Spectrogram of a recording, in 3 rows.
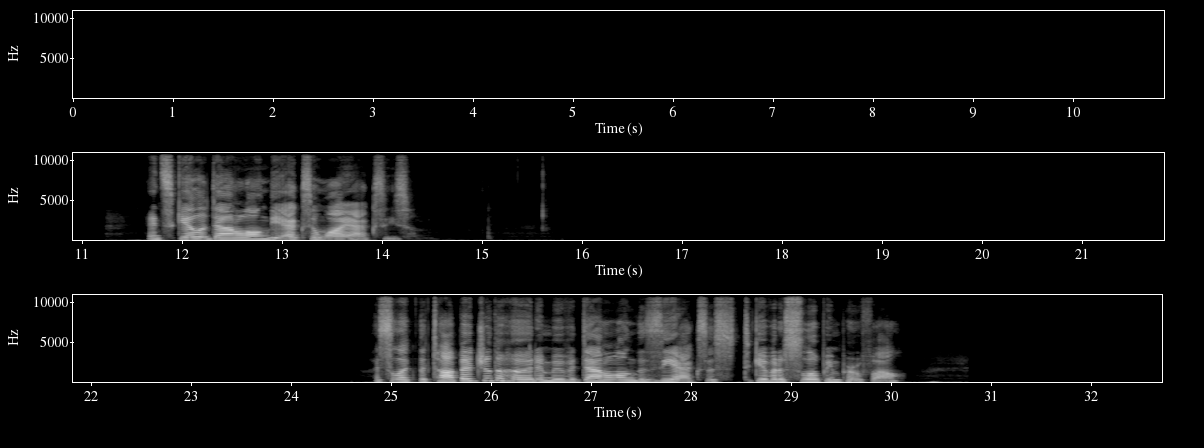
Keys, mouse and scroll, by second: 1.4 shift+middle click, 3.7 e, 9.6 click, 10.2-11.5 middle drag, 11.9 s, 16.5 click, 23.6 2, 25.6 click, 26.3-28.5 middle drag, 28.5 g, 29.5 z, 32.4-32.7 drag.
